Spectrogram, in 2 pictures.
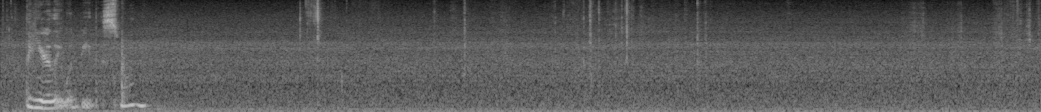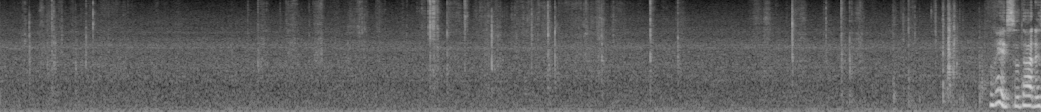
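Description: Paper rustles and crinkles softly close by.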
